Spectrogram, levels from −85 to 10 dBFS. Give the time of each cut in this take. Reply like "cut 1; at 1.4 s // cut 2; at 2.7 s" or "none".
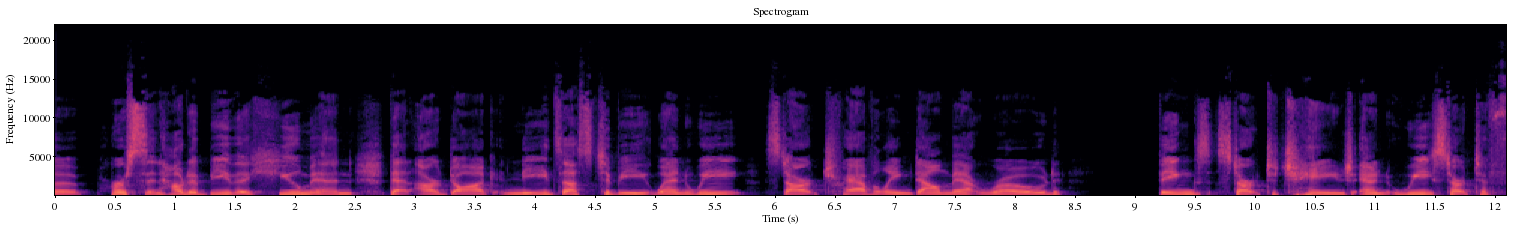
none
